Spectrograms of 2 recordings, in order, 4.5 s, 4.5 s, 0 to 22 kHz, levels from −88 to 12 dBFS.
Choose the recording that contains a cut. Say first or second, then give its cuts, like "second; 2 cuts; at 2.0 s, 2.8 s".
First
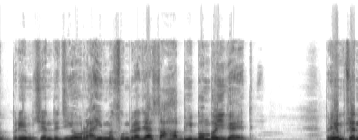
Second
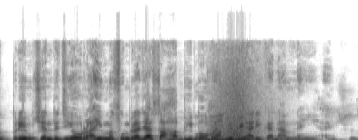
second; 1 cut; at 2.7 s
